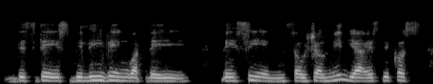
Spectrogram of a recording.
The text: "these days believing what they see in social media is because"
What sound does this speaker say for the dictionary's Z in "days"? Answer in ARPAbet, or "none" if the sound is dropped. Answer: S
